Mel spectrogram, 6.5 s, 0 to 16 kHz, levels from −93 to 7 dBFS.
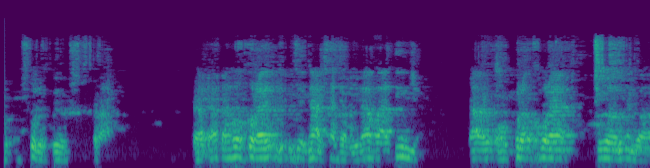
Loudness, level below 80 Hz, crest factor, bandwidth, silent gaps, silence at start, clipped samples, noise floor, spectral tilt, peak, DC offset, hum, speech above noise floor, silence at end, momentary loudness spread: -27 LUFS; -68 dBFS; 18 dB; 8.2 kHz; none; 0.05 s; under 0.1%; -74 dBFS; -5 dB/octave; -10 dBFS; under 0.1%; none; 47 dB; 0 s; 12 LU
